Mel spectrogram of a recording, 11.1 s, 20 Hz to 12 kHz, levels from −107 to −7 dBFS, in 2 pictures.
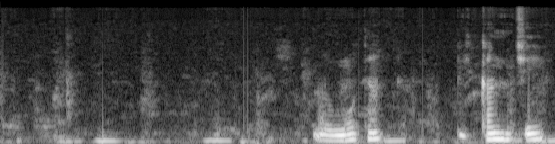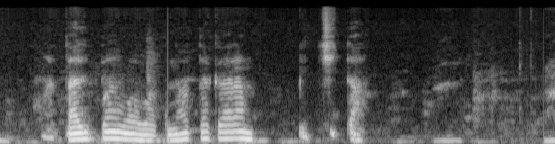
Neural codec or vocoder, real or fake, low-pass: vocoder, 22.05 kHz, 80 mel bands, WaveNeXt; fake; 9.9 kHz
